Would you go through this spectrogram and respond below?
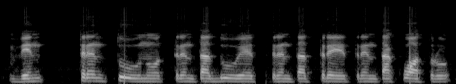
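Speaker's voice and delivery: Italian numbers read out slowly, one by one; Italian counting. Shown as a demonstration. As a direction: count trentuno to trentaquattro like a teacher. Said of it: "তিরিশের পরও যথারীতি ওরকম". (ইতালীয় উচ্চারণে ধীরে গোনা)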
